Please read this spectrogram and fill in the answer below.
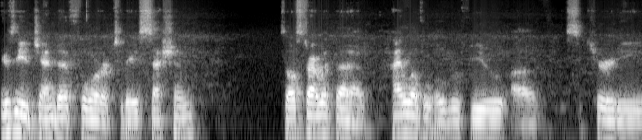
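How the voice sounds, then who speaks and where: Using an unremarkable speaking voice, a man with an American accent speaks at a moderate pace with a fairly low pitch and fairly even intonation. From California. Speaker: solutions engineer. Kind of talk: technical webinar presentation. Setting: video webinar.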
